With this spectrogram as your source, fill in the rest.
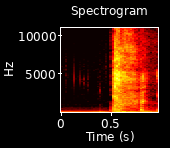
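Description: A single close cough from a woman bursts out abruptly after near silence, followed by a short throaty tail.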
